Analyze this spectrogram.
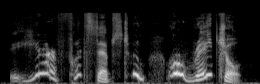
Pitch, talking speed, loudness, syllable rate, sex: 170 Hz, 115 wpm, -18 LUFS, 5.3 syllables/s, male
